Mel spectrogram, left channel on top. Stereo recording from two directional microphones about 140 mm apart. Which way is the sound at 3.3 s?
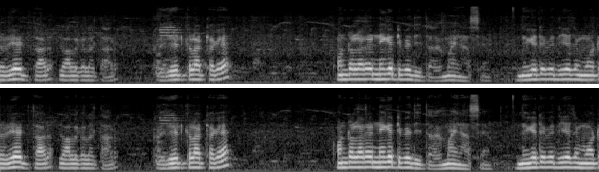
50° right (ahead or behind).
